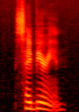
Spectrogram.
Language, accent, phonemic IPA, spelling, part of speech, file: English, US, /ˌsaɪˈbɪ.ɹi.ən/, Siberian, adjective / noun, En-us-Siberian.ogg
- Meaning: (adjective) Of or relating to Siberia; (noun) 1. A person from Siberia 2. A long-haired domestic cat breed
